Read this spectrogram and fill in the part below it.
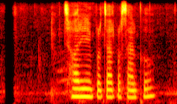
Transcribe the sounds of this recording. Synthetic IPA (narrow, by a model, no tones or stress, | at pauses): t͡sʰʌɾiʌ̃prʌt͡sarprʌsarko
